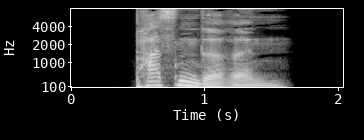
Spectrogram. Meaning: inflection of passend: 1. strong genitive masculine/neuter singular comparative degree 2. weak/mixed genitive/dative all-gender singular comparative degree
- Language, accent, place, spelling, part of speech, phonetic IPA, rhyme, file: German, Germany, Berlin, passenderen, adjective, [ˈpasn̩dəʁən], -asn̩dəʁən, De-passenderen.ogg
